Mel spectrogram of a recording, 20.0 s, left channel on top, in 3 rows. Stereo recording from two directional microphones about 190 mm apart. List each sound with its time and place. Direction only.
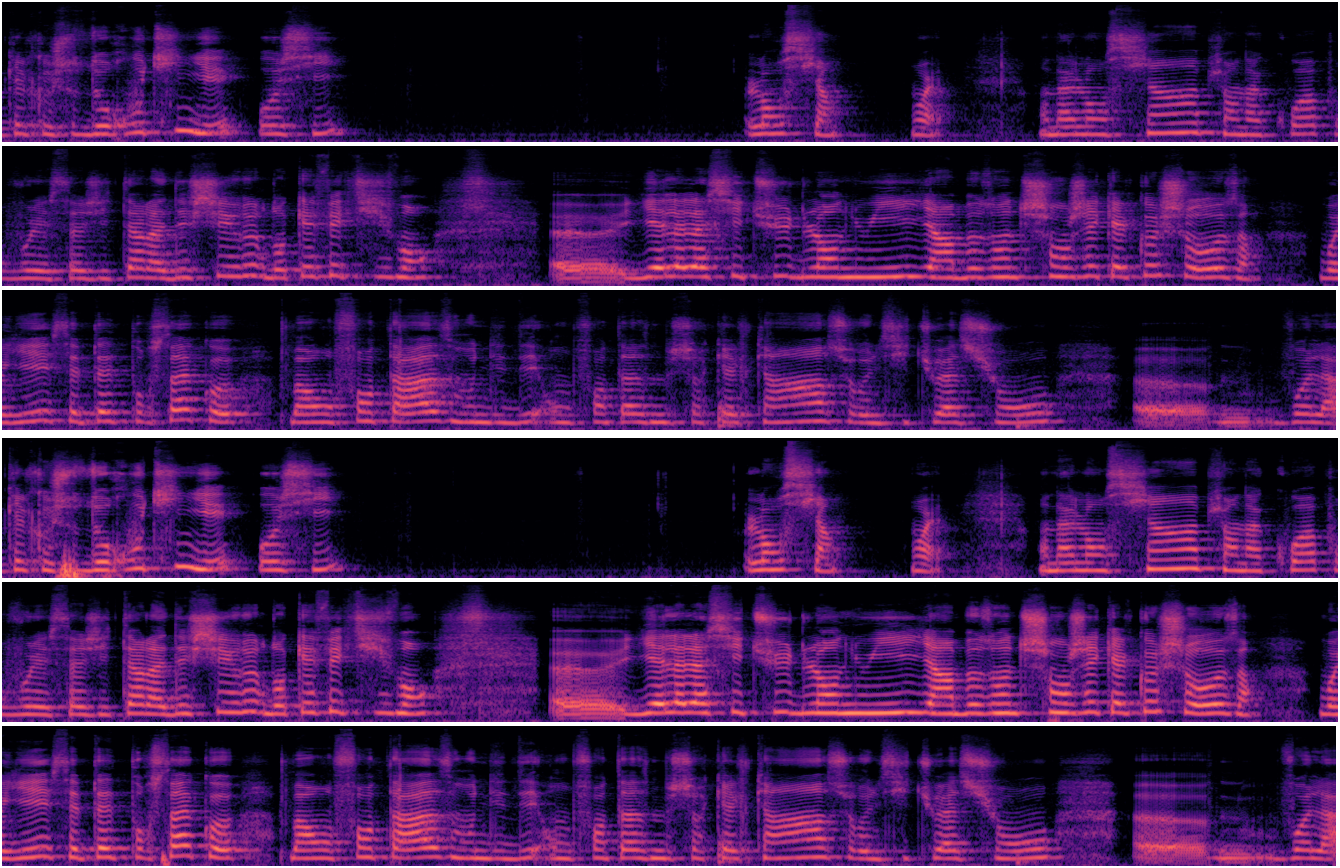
0.0 s speech: 50° right (ahead or behind)
3.7 s speech: 45° right (ahead or behind)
